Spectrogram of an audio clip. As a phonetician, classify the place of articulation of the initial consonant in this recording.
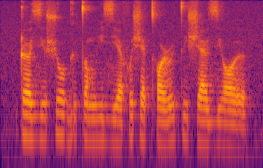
retroflex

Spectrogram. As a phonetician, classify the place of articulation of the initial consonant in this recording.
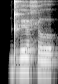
retroflex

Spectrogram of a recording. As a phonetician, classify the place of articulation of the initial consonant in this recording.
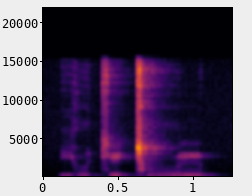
palatal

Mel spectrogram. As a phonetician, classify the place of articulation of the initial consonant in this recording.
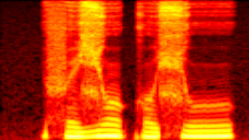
labial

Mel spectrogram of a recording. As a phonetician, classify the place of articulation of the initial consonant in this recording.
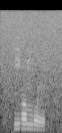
palatal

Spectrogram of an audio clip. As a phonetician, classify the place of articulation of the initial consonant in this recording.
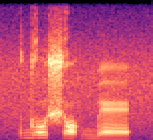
alveolar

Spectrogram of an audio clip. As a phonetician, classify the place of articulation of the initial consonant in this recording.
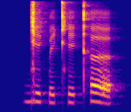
palatal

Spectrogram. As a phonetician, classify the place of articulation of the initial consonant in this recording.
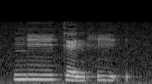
velar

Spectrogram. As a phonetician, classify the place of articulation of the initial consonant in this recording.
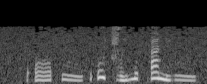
glottal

